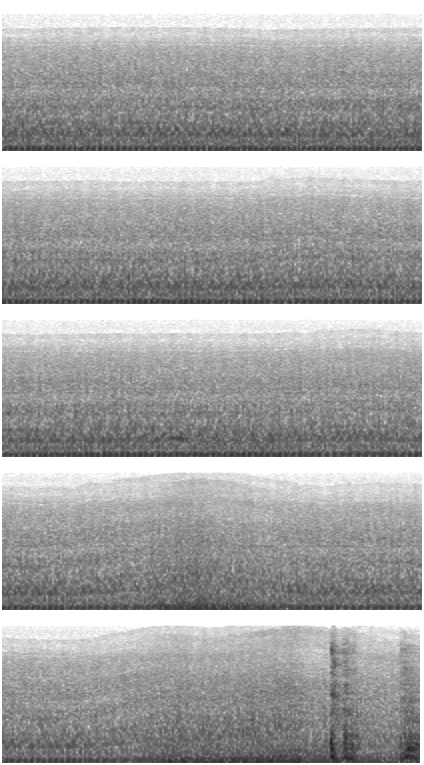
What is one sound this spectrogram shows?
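A diesel truck engine idles with a low, steady rumble.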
